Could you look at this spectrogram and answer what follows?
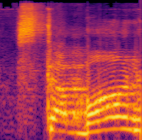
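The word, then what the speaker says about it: stubborn: देखो मैंने कहा था ओ का प्रोनंसिएशन खाली ओ नहीं है अ भी होता है। तो आप समझ गए ना स्टबर्न है।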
